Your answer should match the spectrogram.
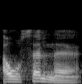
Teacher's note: ارسلنا كتير بيبدل الراء بواو، يقول لك اوصلنا.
